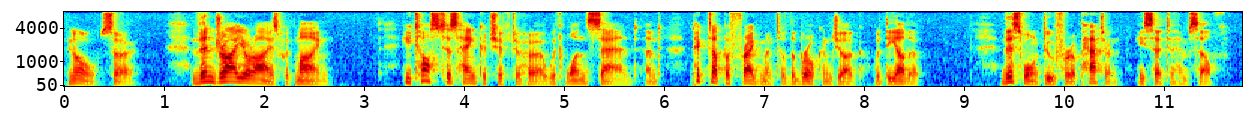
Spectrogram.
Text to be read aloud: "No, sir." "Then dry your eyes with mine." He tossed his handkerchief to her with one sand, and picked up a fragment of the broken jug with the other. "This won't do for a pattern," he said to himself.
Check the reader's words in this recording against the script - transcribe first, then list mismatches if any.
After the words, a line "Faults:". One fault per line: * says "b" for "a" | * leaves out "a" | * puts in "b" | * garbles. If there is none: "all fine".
"No, sir." "Then dry your eyes with mine." He tossed his handkerchief to her with one sand, and picked up a fragment of the broken jug with the other. "This won't do for a pattern," he said to himself.
Faults:
all fine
